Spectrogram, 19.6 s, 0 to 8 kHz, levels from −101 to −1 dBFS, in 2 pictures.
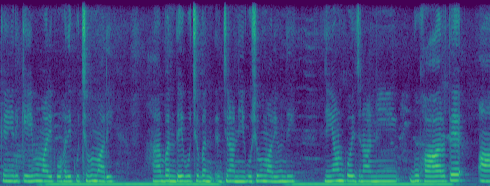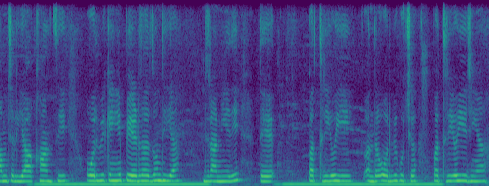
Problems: background sounds at intervals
